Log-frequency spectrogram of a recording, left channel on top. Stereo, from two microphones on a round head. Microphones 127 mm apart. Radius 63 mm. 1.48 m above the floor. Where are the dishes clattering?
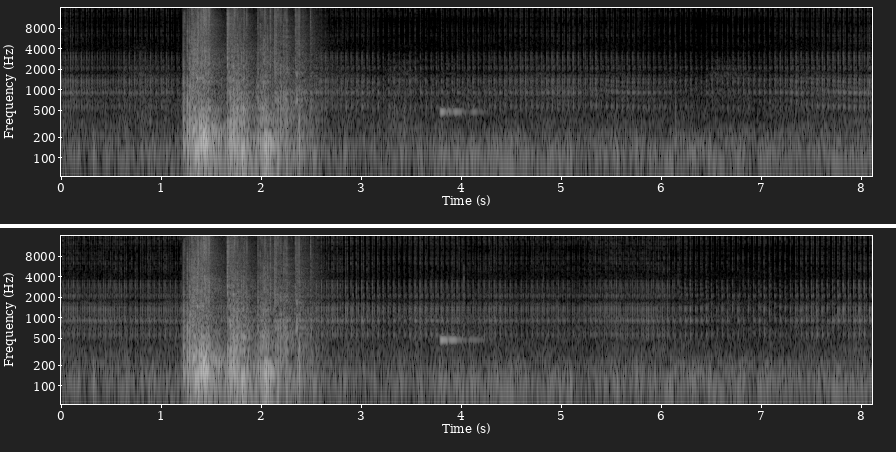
75° right (ahead or behind), 4.5 m.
